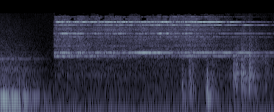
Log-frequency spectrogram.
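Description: Telephone ringing: one long ring of about three seconds starts about a second in and cuts off near the end.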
